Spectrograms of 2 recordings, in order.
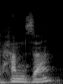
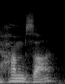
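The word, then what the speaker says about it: ء: Now, when we are looking at alif and ha and hamza, okay? When we're looking at alif and hamza, please note that these two are pronounced from the bottom of the throat, okay?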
